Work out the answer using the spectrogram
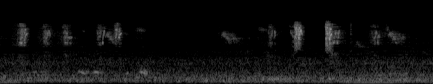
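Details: House martins at their nest: quick dry chirps given in loose series, with a couple of louder, sharper notes in the middle of the run.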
